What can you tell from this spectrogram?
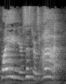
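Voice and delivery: high, loud shout while running away; yelled quote. Retold or imitated. Imitating Squirrely Dan yelling to Wayne, high and loud. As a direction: call it out as you flee. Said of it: "Squirrely Dan just goes running away and goes".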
